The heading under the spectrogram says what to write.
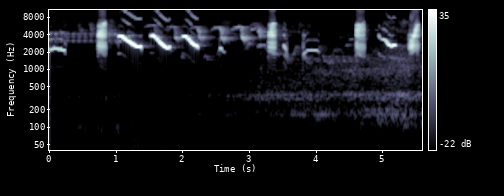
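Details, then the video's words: Cream-vented bulbul (kapas tembak) in full 'beset' and 'tembak' song, used as a master recording for training songbirds. Clear falling whistled slurs mixed with sharp explosive chip notes at irregular intervals, with a low steady hum beneath. "KAPAS TEMBAK FULL BESET DAN TEMBAK | MASTER GURU BURUNG KICAU"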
